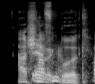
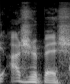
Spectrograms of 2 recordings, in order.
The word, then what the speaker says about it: Aschaffenburg: How do you say that? – Aschaffenburg. – Wow, that's close. – Or you can say the Hessian way would be Aschebesch.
